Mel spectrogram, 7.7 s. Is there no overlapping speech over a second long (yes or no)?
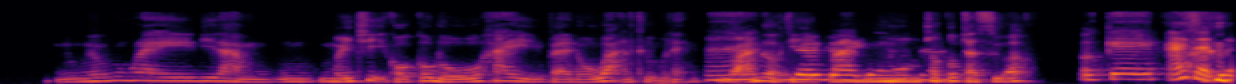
no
